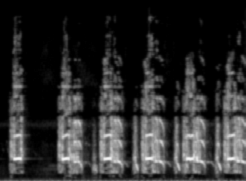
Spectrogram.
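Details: Wild grey francolin (teetar) calling: harsh, squawky, ringing bursts repeated about twice a second in a steady run, each note high and broad, with a faint low rumble beneath.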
